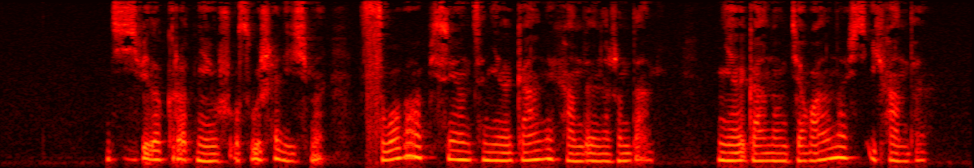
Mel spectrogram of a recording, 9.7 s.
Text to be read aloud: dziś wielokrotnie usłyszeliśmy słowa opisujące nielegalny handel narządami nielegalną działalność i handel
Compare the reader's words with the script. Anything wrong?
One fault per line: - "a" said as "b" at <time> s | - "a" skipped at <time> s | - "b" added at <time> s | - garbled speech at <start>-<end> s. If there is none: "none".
- "już" added at 2.1 s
